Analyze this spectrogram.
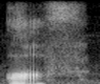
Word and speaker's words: off: We say of with a vv sound of and we say off with a f sound. That's the difference of and off.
